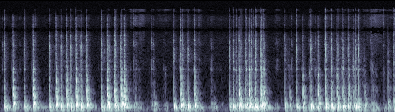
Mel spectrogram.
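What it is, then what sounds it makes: Plastic electronic keyboard keys. Fingertips repeatedly press and tap the white and black plastic keys of an electronic keyboard, solid keys over a hollow body, with the instrument sounding no notes. The result is bursts of rapid, dull, low-pitched clacks and thunks with very little brightness, each dying away almost at once, separated by brief pauses.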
